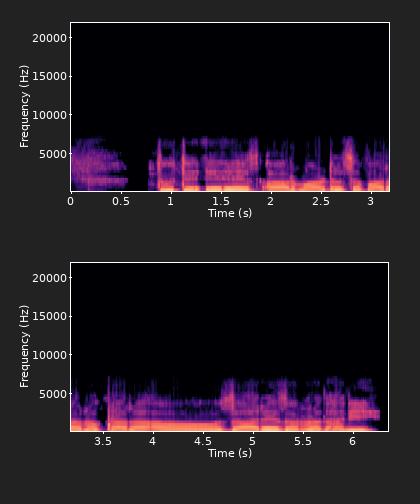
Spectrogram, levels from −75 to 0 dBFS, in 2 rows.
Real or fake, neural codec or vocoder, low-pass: fake; codec, 16 kHz, 8 kbps, FunCodec, trained on Chinese and English, 25 frames a second; 7.2 kHz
